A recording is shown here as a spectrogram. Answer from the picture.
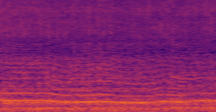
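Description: Many honeybees buzzing at the entrance of their hive, one steady, even hum.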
